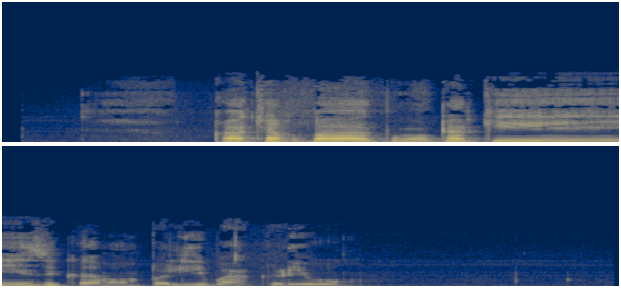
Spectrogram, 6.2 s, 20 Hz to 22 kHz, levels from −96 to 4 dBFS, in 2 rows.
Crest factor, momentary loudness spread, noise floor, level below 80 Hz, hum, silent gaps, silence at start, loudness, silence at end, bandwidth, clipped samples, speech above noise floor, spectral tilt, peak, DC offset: 22 dB; 16 LU; -72 dBFS; -78 dBFS; none; none; 1.05 s; -26 LUFS; 1.4 s; 10.5 kHz; under 0.1%; 47 dB; -5 dB/octave; -6 dBFS; under 0.1%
